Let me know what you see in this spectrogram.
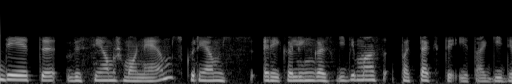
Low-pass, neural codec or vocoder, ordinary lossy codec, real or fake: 3.6 kHz; none; AAC, 24 kbps; real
